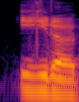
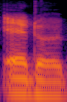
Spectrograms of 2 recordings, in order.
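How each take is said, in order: First: Edo is said with an English-style pronunciation. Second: Edo is said with a Japanese-style pronunciation. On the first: The speaker calls it wrong. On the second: The speaker calls it right.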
